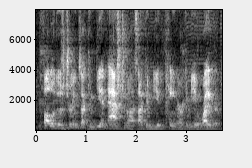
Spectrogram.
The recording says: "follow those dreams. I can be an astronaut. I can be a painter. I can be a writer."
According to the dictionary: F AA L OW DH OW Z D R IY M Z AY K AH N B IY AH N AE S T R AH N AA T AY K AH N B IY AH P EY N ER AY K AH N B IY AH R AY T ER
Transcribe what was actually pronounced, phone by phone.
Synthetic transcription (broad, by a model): F AA L OW DH OW Z D R IY M Z AY K AH N B IY AH N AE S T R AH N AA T AY K AH N B IY AH P EY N ER AY K AH N B IY AH R AY T ER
